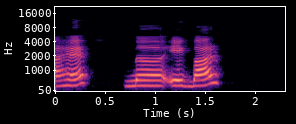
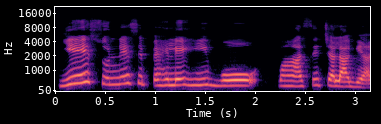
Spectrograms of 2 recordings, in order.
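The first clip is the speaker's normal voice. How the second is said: ordinary delivery, nothing marked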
